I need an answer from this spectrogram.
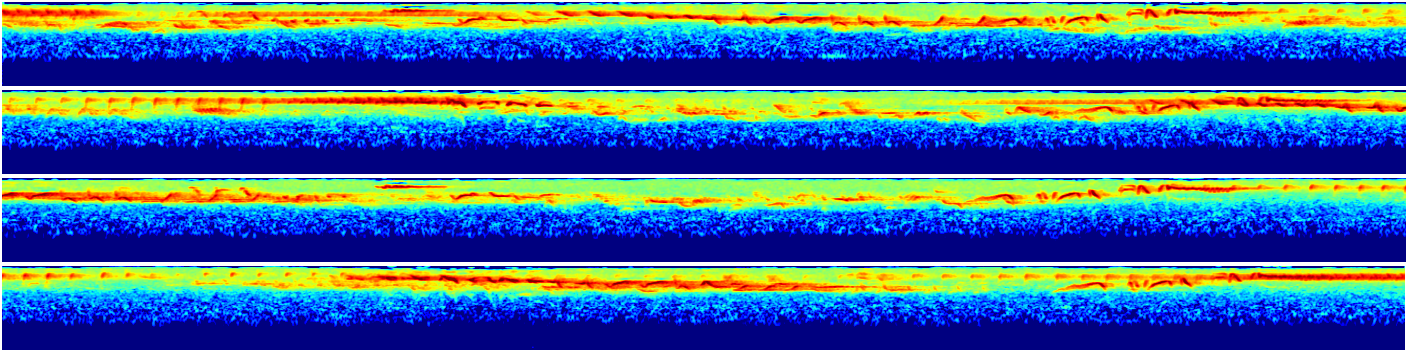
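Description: Birdsong: rapid high chirps, trills and whistles that sweep up and down, coming in phrases of a few seconds with short breaks between them.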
